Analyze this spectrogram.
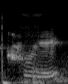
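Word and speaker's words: Cre8: Where I incorporate other artists is with a company that I named Create, and it's spelled as CRE with a number 8.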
